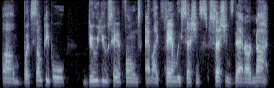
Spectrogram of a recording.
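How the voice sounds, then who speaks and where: A man talking casually as a guest roller skater, in an animated way, with loose slang and a habit of restarting phrases. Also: medium pitch, normal speed. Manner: animated, loose slang, restarts often, says "you know what I'm saying". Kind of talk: casual conversation.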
